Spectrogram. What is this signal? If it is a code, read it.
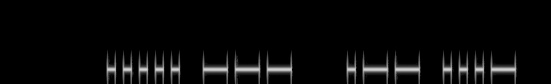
Morse code, heard as a keyed tone, about 15 wpm, 700 Hz. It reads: 5O WV
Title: Winter Field Day Exchanges Encore 15wpm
